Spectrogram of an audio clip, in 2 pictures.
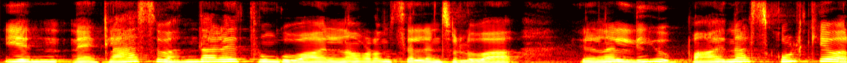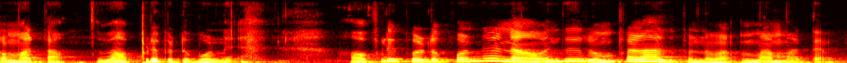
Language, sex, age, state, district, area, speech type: Tamil, female, 18-30, Tamil Nadu, Thanjavur, rural, spontaneous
